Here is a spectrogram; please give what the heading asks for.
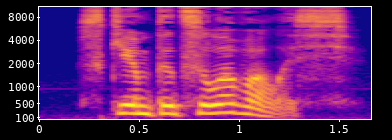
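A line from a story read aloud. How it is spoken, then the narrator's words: Growled. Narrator (Russian): прорычал Балаев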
